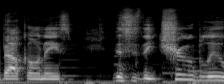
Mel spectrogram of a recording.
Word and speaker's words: Balcones: Balconies or balconeses, whichever way you want to pronounce it. Balcone.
